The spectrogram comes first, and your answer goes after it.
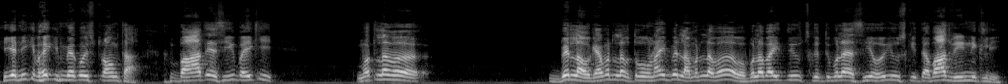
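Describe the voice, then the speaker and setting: A man tells a story in a relaxed, wandering way, stopping for fillers and acting out what others said. His voice sits a little high and sounds husky. He talks casually, as if chatting with friends. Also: normal speed. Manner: rambling, full of fillers and quoted dialogue.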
